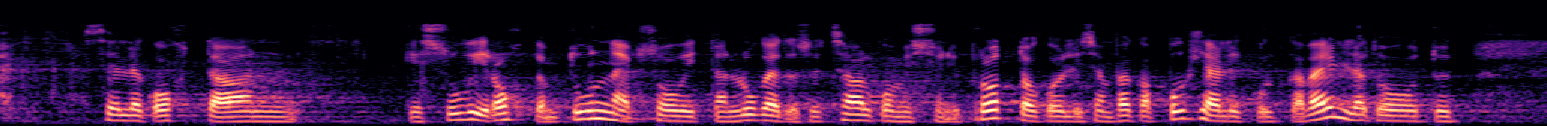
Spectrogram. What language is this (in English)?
Estonian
